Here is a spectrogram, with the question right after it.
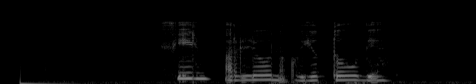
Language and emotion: Russian, sad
